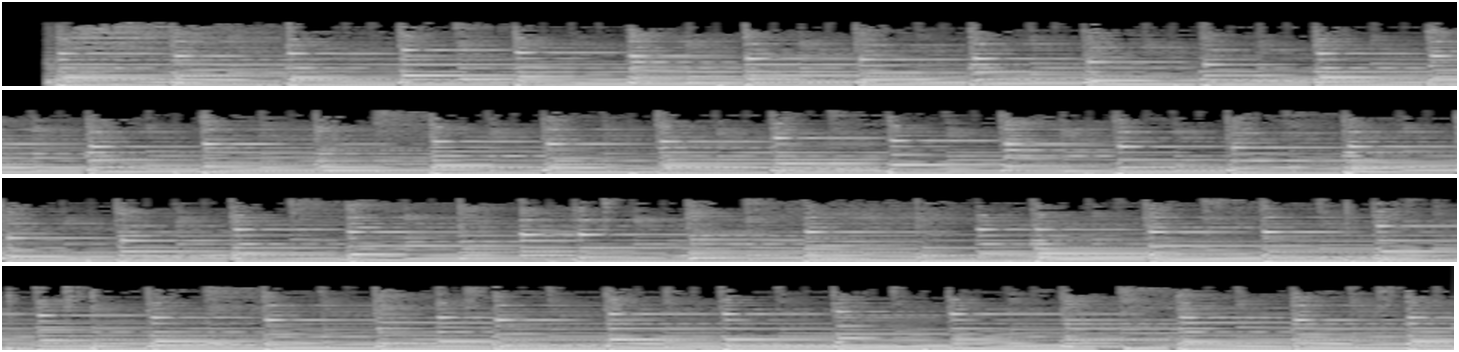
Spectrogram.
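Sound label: Band, Backing Files for Churches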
